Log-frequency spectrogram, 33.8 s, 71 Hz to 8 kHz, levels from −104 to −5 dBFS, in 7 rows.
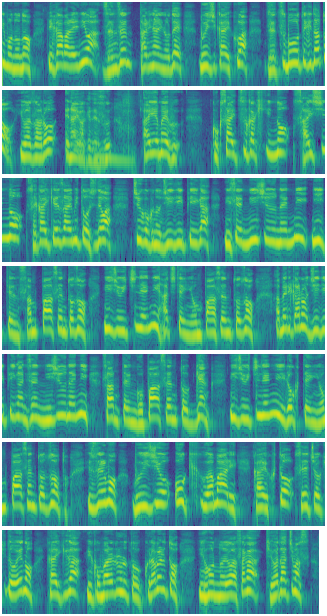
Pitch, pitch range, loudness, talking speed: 220 Hz, 200-245 Hz, -20 LUFS, 245 characters per minute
